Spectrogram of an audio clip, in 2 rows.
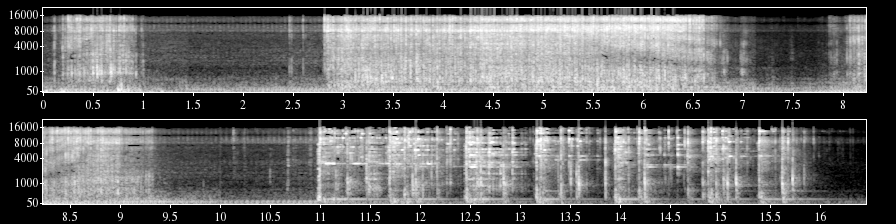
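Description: Car tyre rolling over and crushing objects on concrete: a long, dense crunching, then from about 11 seconds in a rapid run of sharp cracks and clinks as ceramic plates shatter under the tyre.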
